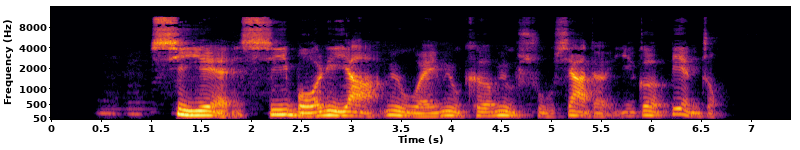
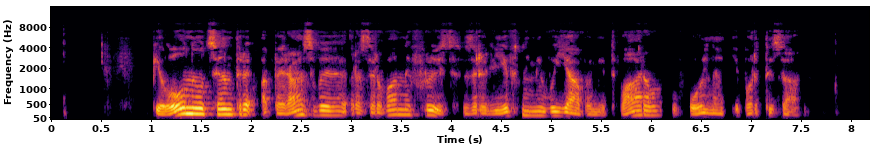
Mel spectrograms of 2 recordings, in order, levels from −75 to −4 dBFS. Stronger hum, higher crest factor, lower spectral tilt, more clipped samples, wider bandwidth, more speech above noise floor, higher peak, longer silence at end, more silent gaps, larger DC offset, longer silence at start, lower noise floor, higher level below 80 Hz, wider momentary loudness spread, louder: neither; about the same, 16 dB vs 16 dB; about the same, -5 dB/octave vs -5.5 dB/octave; neither; first, 11.5 kHz vs 9.6 kHz; first, 60 dB vs 37 dB; about the same, 0 dBFS vs -2 dBFS; about the same, 0.75 s vs 0.7 s; neither; neither; second, 0.5 s vs 1 s; first, -76 dBFS vs -55 dBFS; first, -50 dBFS vs -64 dBFS; about the same, 16 LU vs 14 LU; first, -15 LUFS vs -18 LUFS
